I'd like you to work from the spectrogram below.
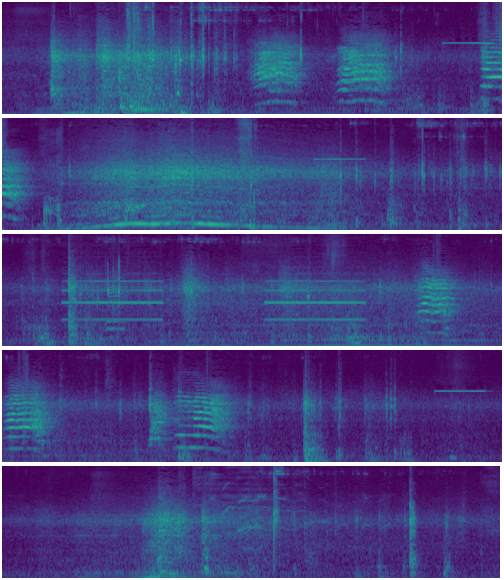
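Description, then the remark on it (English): An engine revs and a car crashes with a burst of breaking, glassy clatter, while excited voices talk and shout throughout. “He's like, is my car all right?”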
